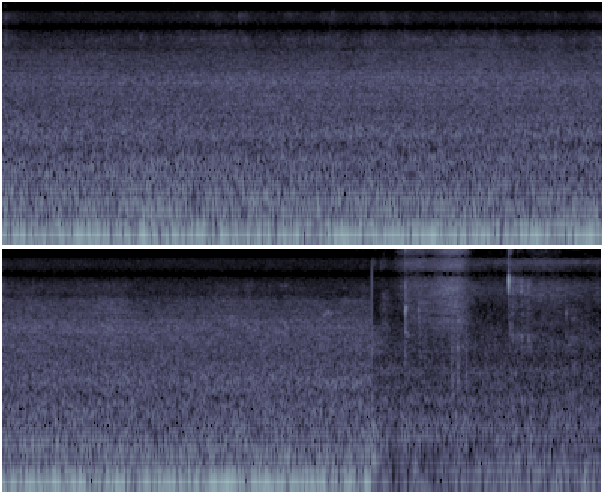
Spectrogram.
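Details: Continuous low traffic-like rumble fills most of the recording, then drops away near the end, leaving quieter room tone with a couple of light clicks; no animal sound.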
